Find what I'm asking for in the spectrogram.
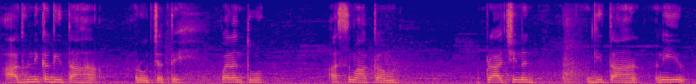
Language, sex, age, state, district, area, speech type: Sanskrit, female, 45-60, Maharashtra, Nagpur, urban, spontaneous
